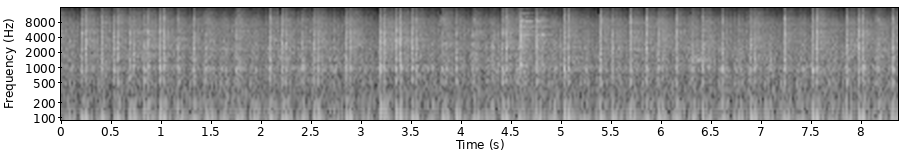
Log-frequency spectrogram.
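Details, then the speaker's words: 1936 John Deere Model A two-cylinder, first run after sitting three years, fresh gas: slow uneven popping about three beats per second with clatter; runs rough, owner thinks it needs adjustment. "It needs a little bit of gist but And I'm not very good at that part. But I'll adjust a little bit I don't know. That almost sounds good in a way but I'm not sure."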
